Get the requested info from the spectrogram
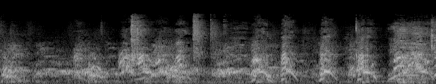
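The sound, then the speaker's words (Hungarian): Several dogs are let loose and bark and yip excitedly in a rapid, overlapping chorus. The barking is loud, with whimpering mixed in, and continues throughout without pause. “Péter, Péter! Engedd ki a kutyákat!”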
